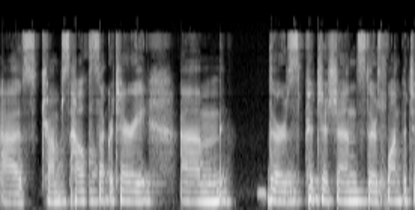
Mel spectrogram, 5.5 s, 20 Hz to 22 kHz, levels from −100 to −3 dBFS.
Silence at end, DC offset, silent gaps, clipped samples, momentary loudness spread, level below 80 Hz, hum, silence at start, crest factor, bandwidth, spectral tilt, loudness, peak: 0 s; under 0.1%; none; under 0.1%; 7 LU; -60 dBFS; none; 0 s; 14 dB; 13 kHz; -4 dB/octave; -20 LUFS; -8 dBFS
